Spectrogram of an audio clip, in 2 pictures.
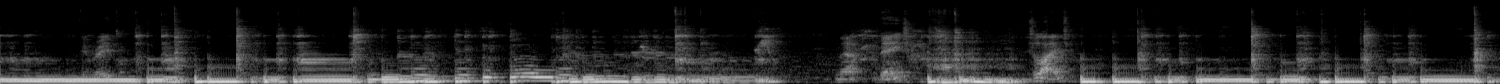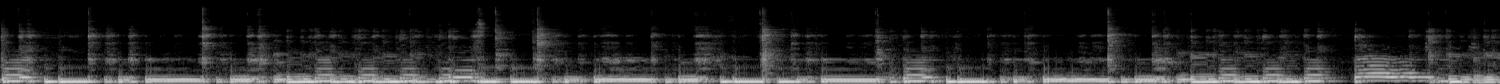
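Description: Four-string Jazz Bass-style electric bass played fingerstyle in a steady groove of plucked notes. About eight seconds in there is a short break, then notes slide and bend in pitch, and near the end a note wavers with vibrato.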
